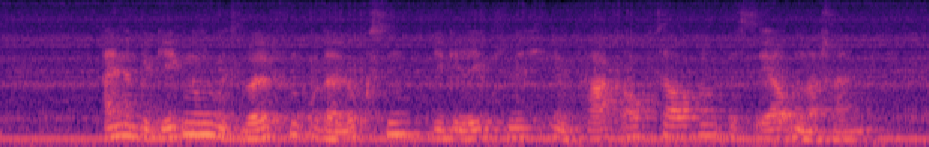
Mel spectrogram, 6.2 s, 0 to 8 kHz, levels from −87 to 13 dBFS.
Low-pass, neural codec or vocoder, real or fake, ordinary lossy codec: none; none; real; none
